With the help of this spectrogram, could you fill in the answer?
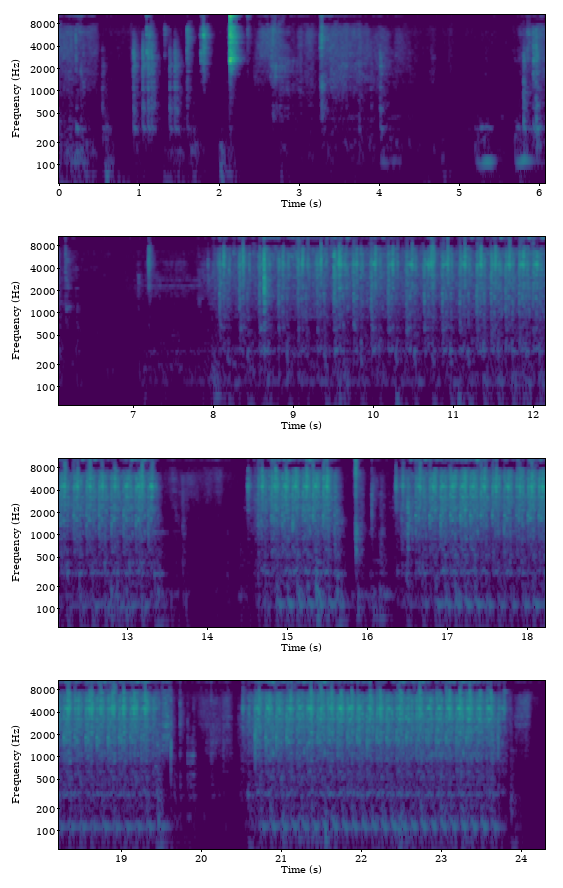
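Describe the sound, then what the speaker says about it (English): A sewing machine top stitching a seam on a tote bag runs in several long steady buzzing bursts, separated by pauses with small clicks and handling noises, close and moderately loud without talk. "I'm gonna top stitch that down"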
